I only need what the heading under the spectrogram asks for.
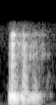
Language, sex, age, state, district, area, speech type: Bodo, male, 45-60, Assam, Baksa, rural, conversation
